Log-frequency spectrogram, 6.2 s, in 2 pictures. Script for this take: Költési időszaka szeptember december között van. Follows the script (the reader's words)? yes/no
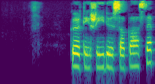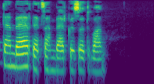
yes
